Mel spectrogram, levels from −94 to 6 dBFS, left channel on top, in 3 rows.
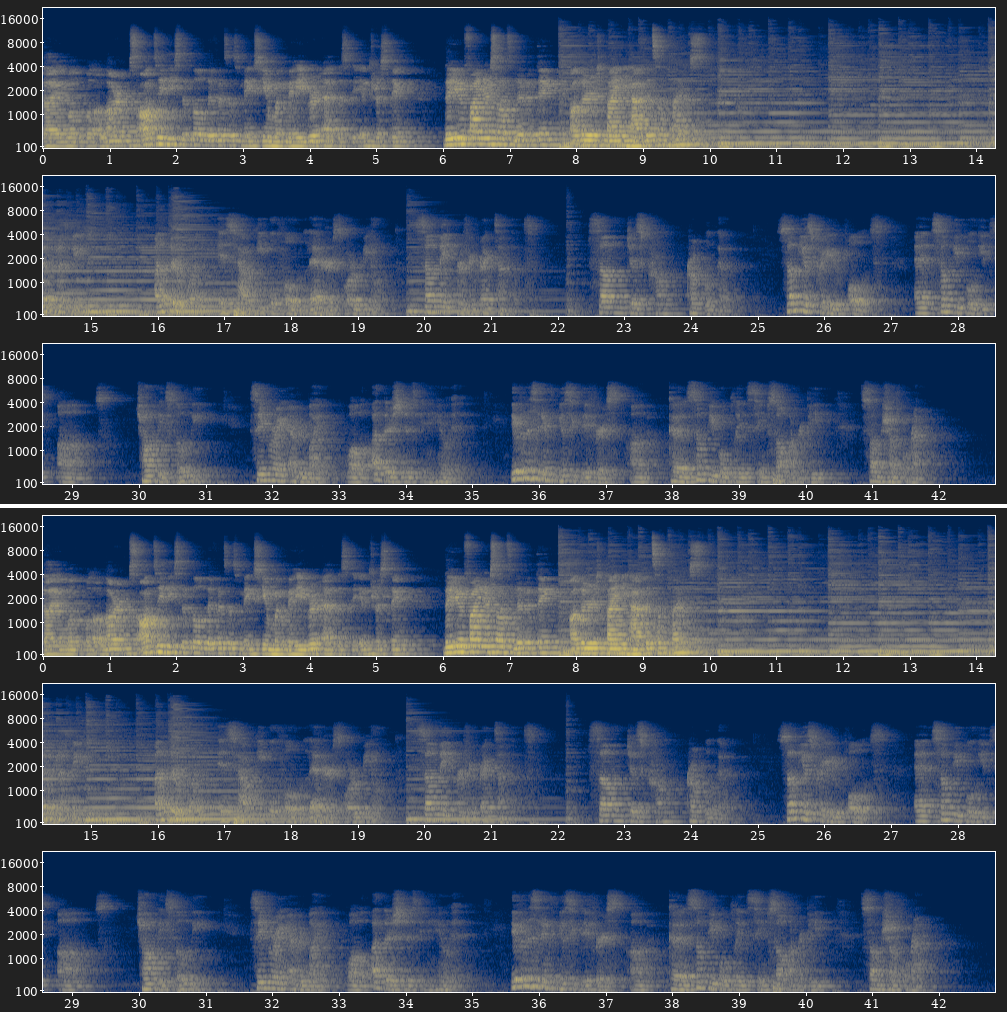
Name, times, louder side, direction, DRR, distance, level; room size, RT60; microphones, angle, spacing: voice 1, 0.0-5.4 6.0-9.9, right 1 dB, 35° right, -4 dB, 0.5 m, -21 dB
sound 1, 7.7-19.4 19.7-21.6 22.1-22.2, right 1 dB, 55° right, 1.2 m, -31 dB
voice 2, 14.2-14.9 15.9-19.3 19.8-21.6 22.5-23.6 23.9-24.6 25.3-26.8 27.3-29.5 30.0-30.9 31.7-32.7 33.1-34.8 35.6-37.6 37.9-40.2 40.8-41.7, left 1 dB, 5° left, -7 dB, 1.4 m, -34 dB
4.4 x 3.5 x 3.3 m, 1.3 s
head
